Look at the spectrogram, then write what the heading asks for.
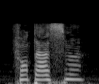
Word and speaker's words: fantasme: complotisme fantasme alors non en français un S prisonnier entre une voyelle i ou a et une consonne m se prononce ce capitalisme fantasme je sais pas moi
